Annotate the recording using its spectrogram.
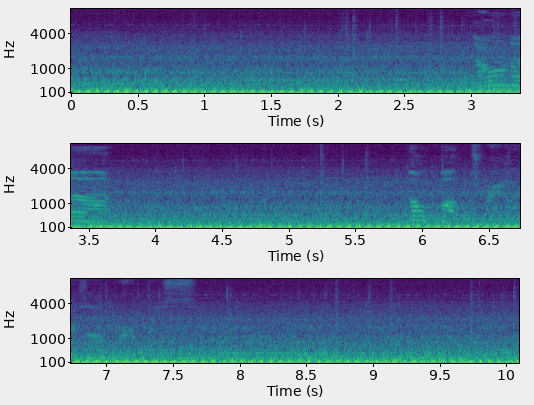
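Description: Heavy truck's diesel engine running at a steady cruise, heard from inside the cab as a constant low drone. A voice murmurs briefly twice, a few seconds in and about halfway through.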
